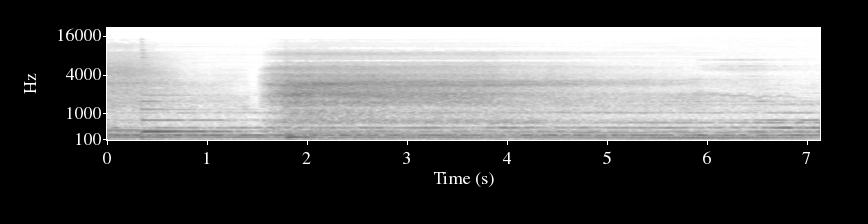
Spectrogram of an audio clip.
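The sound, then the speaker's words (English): A single slow breath in and out through the nose, taken while sitting cross-legged in a yoga pose. The breath is soft and unhurried over a steady tonal hum. “hold here in a cross-legged seated position for just a single breath in and out through the nose.”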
